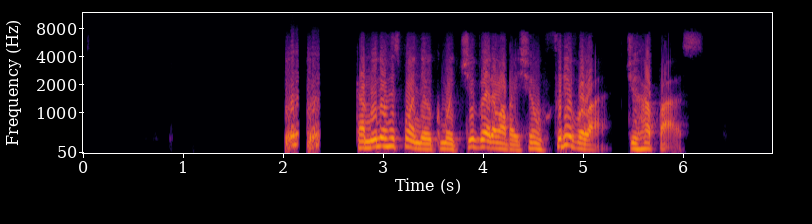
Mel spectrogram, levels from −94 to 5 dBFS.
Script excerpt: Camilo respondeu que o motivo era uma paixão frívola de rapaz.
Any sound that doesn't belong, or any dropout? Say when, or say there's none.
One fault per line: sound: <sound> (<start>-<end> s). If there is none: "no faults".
sound: laugh (2.0-2.4 s)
